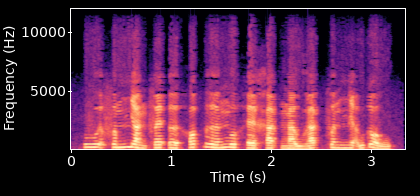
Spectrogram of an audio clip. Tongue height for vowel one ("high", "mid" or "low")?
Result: high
